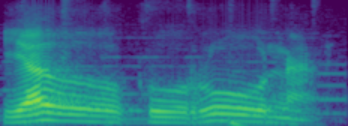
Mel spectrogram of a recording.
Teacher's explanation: Jadi ketika itu sukun, suara itu tetap dilepaskan, tidak dibaca 'yadkuruna' tetapi 'yadkuruna'. Bunyi 'dal' tetap dilepaskan hingga bunyi 'kaf' muncul.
